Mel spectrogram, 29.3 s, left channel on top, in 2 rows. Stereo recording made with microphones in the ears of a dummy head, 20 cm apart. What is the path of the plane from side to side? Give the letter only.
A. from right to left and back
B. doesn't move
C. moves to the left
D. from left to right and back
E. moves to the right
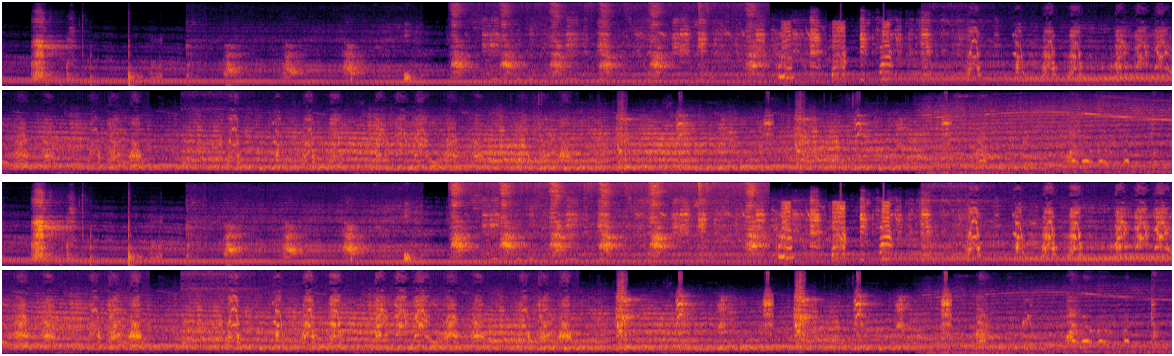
C.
